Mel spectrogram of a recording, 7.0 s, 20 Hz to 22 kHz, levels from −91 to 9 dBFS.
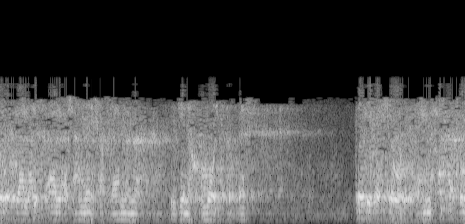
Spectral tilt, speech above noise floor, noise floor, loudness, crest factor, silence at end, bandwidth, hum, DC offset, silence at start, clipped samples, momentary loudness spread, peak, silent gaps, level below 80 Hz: -7.5 dB/octave; 26 dB; -35 dBFS; -10 LUFS; 10 dB; 0 s; 5.4 kHz; none; under 0.1%; 0 s; 0.8%; 14 LU; 0 dBFS; none; -44 dBFS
